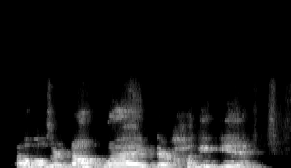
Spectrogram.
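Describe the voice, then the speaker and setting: In a room with audible echo, a woman with a fairly high voice speaks at a very slow pace with fairly even intonation. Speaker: yoga teacher. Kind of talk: live yoga class instruction. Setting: live online class.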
